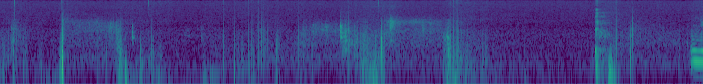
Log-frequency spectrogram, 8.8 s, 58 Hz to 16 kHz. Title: Продолжение 2 серии! Извините пажалуйста за кашель!!!!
